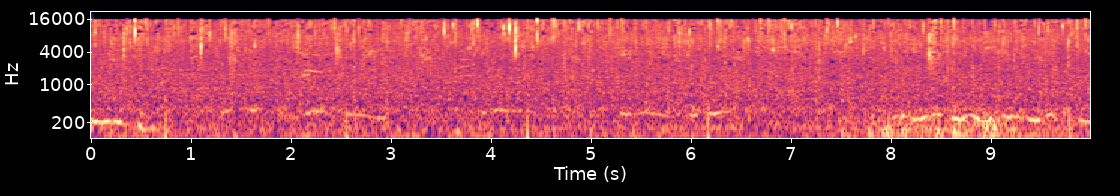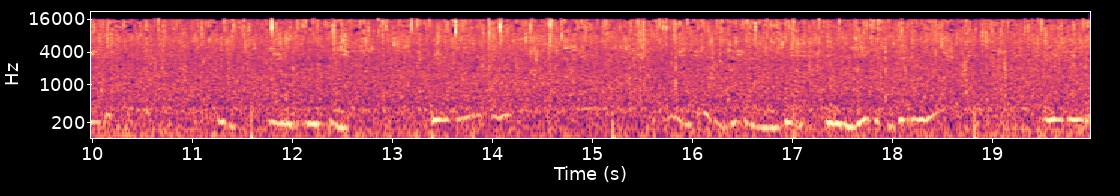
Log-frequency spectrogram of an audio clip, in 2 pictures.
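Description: Soft music plays from a record player.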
